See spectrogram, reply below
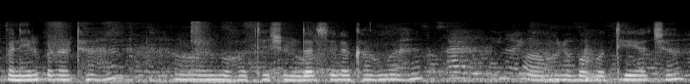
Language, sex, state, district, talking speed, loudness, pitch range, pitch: Hindi, female, Bihar, West Champaran, 130 wpm, -15 LUFS, 205-220 Hz, 215 Hz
